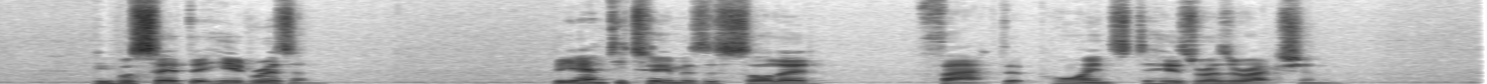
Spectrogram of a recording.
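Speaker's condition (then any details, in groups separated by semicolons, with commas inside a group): No condition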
